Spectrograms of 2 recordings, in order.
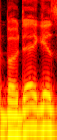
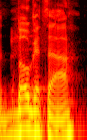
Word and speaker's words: bodegas: The comment, which included Biden mispronouncing bodegas as Bogota.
